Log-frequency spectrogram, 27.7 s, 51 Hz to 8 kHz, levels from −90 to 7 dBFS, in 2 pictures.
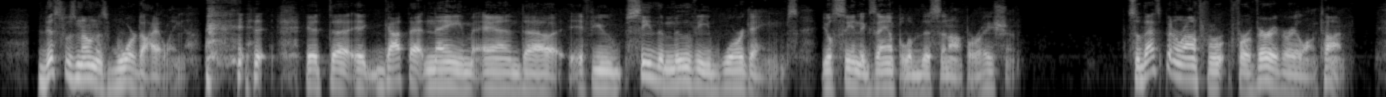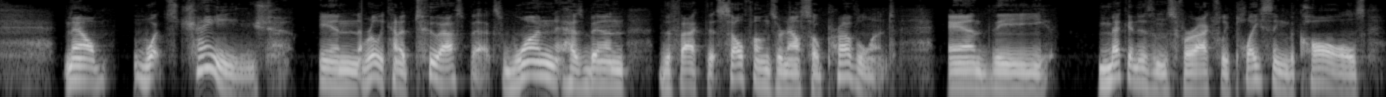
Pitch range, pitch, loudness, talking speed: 95-125 Hz, 105 Hz, -20 LUFS, 155 wpm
